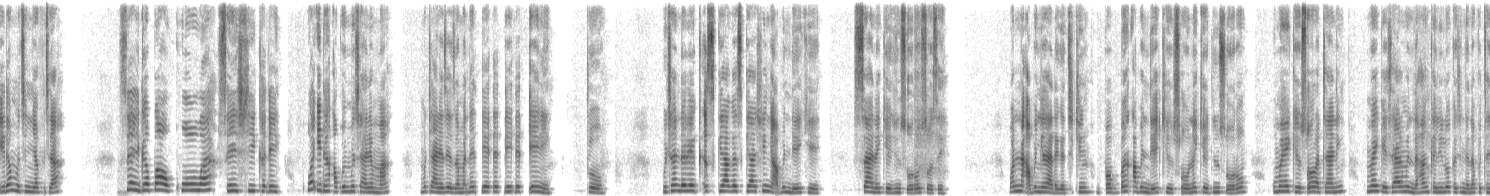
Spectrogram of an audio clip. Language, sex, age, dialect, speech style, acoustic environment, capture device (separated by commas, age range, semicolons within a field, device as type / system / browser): Hausa, female, 18-24, Nigeria - Kano, happy, nature, mobile / Linux / Chrome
